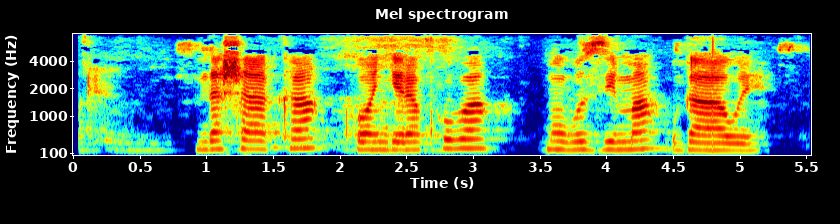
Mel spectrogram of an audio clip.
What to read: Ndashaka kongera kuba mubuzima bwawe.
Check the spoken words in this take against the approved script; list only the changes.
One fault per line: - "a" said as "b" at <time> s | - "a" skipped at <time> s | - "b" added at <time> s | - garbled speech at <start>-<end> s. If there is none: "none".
none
